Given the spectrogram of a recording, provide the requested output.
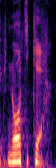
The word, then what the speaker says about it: Nortje: It's like Andy Nautica. Yeah. There's no kia in like if you looked at it like a fucking Aussie. Oh yeah. Andrew Nortje.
